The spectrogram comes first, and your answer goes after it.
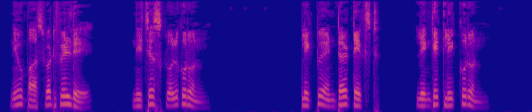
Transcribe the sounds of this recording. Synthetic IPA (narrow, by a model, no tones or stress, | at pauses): njuːpasʋəɾʈfilɖe | nit͡ɕeskɾolkəɾuːn | klik̚ʈueɳʈəɾʈeksʈ | liŋkiklikːəɾuːn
